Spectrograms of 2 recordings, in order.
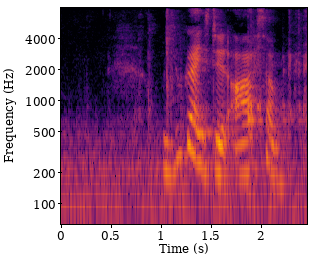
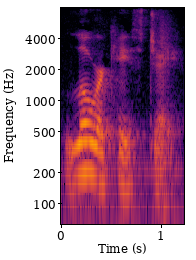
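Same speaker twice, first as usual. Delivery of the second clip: ordinary delivery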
